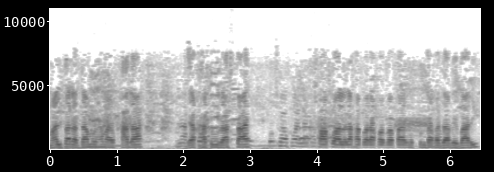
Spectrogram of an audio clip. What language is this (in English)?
Bangla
